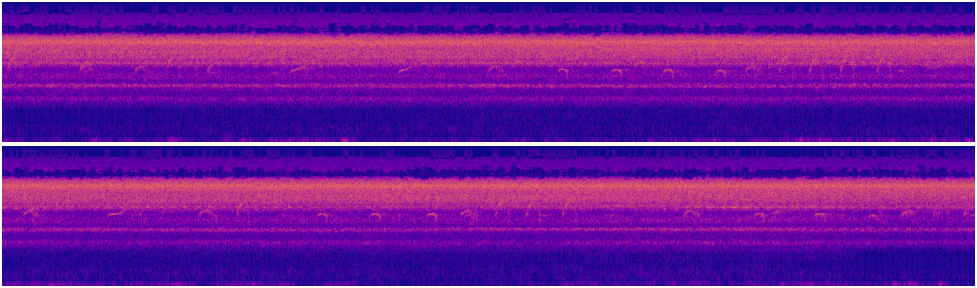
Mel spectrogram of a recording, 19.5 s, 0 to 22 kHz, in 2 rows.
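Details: Cicadas recorded on August 4 at 4:50 in the early morning: a dense, unbroken high hiss with steady shrill bands held through the whole stretch, and faint short chirps dotted above it.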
